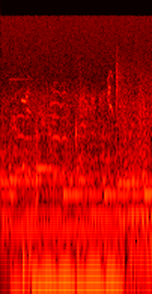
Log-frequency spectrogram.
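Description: A flock of flamingos calling with many short honks, over background music with long held notes.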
